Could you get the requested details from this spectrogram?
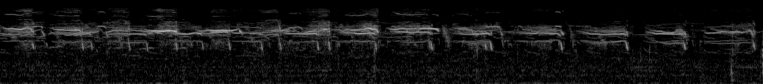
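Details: High, trilling, insistent screeches from Red-footed falcon young in a Hungarian colony nest box, July 2025, repeated in rapid pulses roughly twice a second for the whole stretch, clean background.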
